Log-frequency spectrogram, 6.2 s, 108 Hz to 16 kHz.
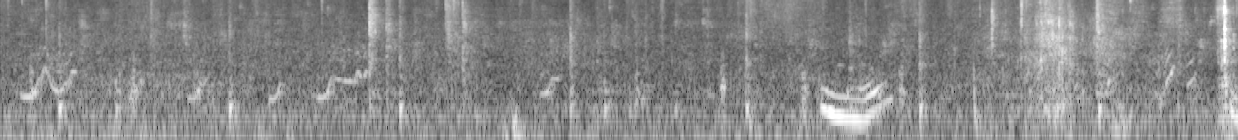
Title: New Guinea pig p2 with cute sneeze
